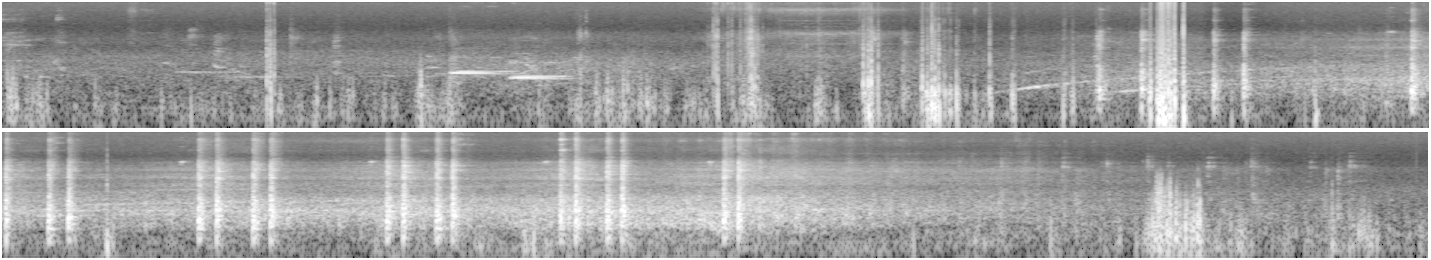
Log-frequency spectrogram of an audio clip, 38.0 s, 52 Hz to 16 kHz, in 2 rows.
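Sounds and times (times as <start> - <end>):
train wheels clacking: 18.4 - 20.2, 21.3 - 22.9, 23.7 - 25.3, 26.2 - 29.7.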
